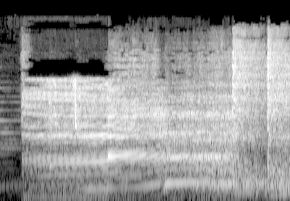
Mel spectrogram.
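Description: A cow lets out one long, loud moo, its low drawn-out call rising slightly in pitch partway through, with no talking.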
